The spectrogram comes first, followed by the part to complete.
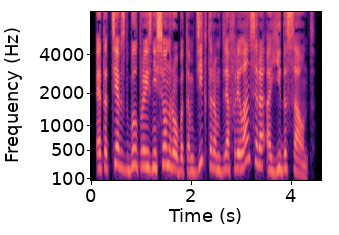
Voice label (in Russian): робот женщина голос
